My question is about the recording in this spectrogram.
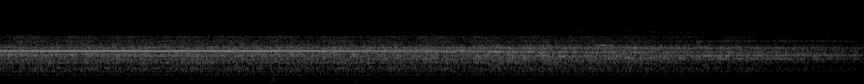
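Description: Sound-equipped HO scale diesel locomotives idling through their small onboard speakers: a steady hissing hum with a few held tones, slowly fading out.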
